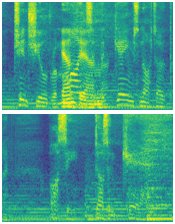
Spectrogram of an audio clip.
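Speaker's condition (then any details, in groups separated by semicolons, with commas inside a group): No condition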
